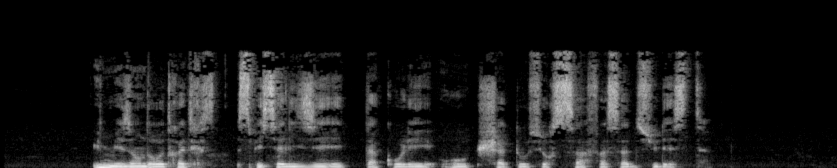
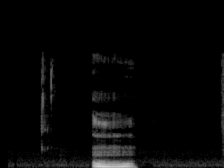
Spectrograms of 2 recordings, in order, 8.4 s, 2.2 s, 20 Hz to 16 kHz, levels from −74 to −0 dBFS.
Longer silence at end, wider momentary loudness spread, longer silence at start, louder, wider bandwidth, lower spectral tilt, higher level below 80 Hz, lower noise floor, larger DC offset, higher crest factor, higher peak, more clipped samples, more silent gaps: first, 1.3 s vs 0.9 s; second, 9 LU vs 23 LU; first, 0.95 s vs 0.4 s; first, -16 LUFS vs -23 LUFS; about the same, 11.5 kHz vs 11.5 kHz; second, -4.5 dB/octave vs -7 dB/octave; first, -50 dBFS vs -60 dBFS; about the same, -61 dBFS vs -58 dBFS; neither; about the same, 16 dB vs 20 dB; first, 0 dBFS vs -8 dBFS; neither; neither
